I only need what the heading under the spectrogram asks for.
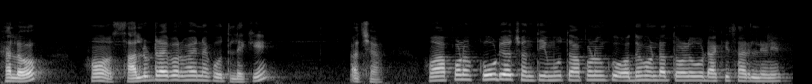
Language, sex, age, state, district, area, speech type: Odia, male, 45-60, Odisha, Bhadrak, rural, spontaneous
